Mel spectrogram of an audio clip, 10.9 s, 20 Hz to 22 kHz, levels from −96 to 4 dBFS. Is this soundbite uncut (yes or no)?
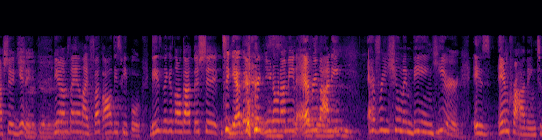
yes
